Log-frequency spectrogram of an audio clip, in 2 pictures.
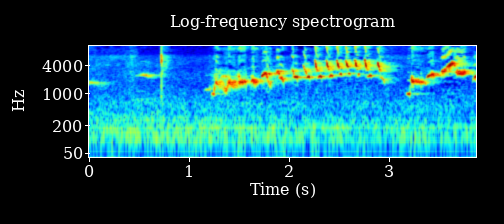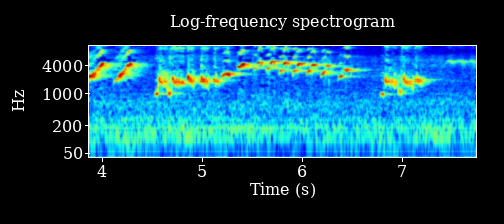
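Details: White-rumped shama, young bird, delivering fast rising and falling trilled phrases, rapid stuttering notes rippling upward, separated by brief pauses, ending with a short whistle.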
